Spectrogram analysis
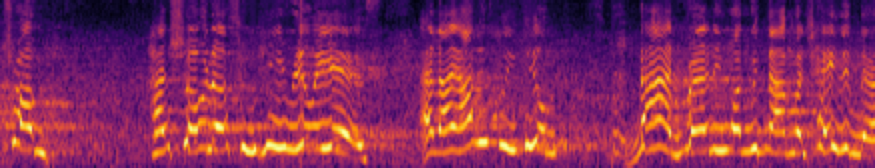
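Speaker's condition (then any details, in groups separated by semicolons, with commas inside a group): Cerebral palsy, spastic quadriplegia; spastic quadriplegia, premature birth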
